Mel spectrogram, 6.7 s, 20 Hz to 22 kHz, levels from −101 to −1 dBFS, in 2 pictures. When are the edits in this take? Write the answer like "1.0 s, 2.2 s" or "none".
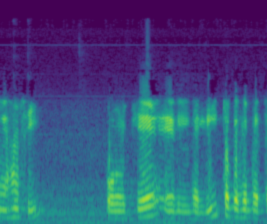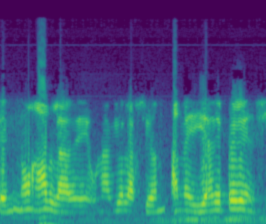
3.5 s, 5.4 s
